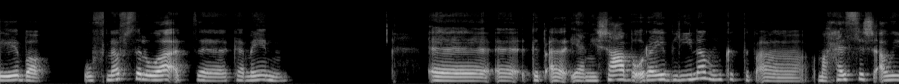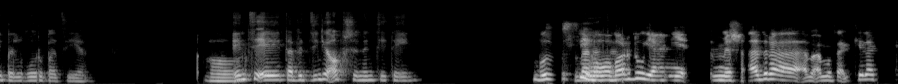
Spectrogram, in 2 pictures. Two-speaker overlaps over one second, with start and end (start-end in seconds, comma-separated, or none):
none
